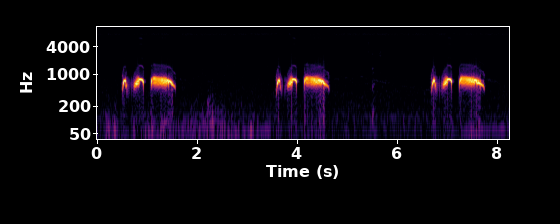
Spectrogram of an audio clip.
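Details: Spotted dove cooing: three phrases, each two short coos followed by a longer, louder drawn-out coo, repeated about every three seconds, with a faint steady high hum in the background.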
